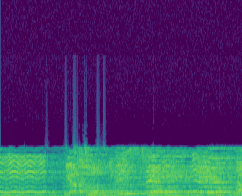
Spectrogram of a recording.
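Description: Operetta singing with orchestra: a soprano holds a note with wide vibrato, then a little over half a second in a fuller passage with chorus and orchestra takes over.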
